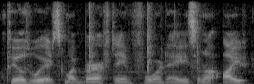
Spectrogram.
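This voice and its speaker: At a moderate pace, a young man from England speaks in a darkish, medium-pitched voice with a Southwest English accent. It's relaxed stream talk during a game: rambling, frequent restarts, and chat messages read out. Faint music and typing can be heard.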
